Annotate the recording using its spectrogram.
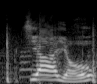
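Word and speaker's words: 加油: 그래서 짜요 이렇게 발음해요.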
